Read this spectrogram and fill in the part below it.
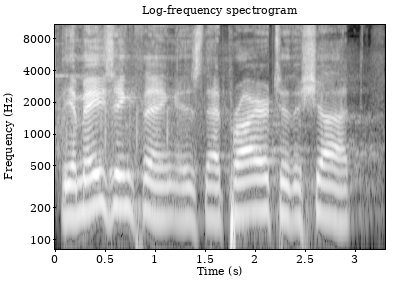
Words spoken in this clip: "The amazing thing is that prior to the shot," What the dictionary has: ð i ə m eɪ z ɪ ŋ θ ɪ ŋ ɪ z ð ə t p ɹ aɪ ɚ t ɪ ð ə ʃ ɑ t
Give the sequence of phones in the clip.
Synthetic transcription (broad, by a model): ð i ə m eɪ z ɪ ŋ θ ɪ ŋ ɪ z ð ə t p ɹ aɪ ɚ t ɪ ð ə ʃ ɑ t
